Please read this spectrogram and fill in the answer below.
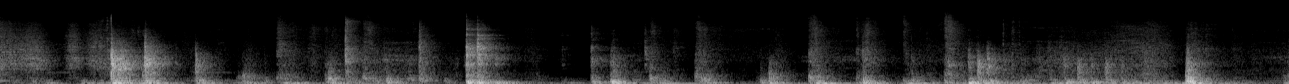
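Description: Pine worktop boards knocking and bumping against each other and the wooden counter frame as they are shifted and laid in place: a run of sharp wooden knocks, loudest about a second in, near five seconds and near the end.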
